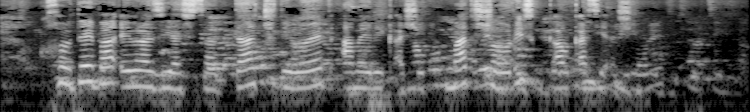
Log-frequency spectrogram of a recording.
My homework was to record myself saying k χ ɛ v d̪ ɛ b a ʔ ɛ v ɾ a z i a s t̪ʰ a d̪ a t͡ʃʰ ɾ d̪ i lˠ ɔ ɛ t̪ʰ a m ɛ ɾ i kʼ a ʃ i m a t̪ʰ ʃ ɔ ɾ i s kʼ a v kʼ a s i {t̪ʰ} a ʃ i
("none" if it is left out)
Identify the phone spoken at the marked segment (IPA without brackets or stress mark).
none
